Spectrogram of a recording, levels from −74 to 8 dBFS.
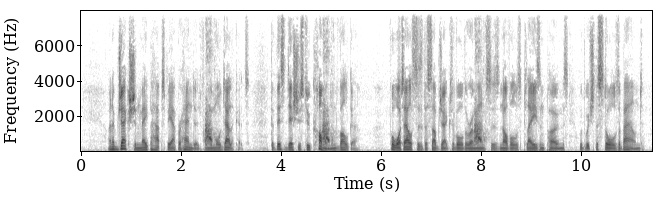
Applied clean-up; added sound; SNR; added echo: none; Bark; 5 dB; none.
